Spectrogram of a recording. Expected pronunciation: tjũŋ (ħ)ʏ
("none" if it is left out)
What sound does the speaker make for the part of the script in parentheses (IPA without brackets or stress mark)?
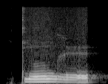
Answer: ɣ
